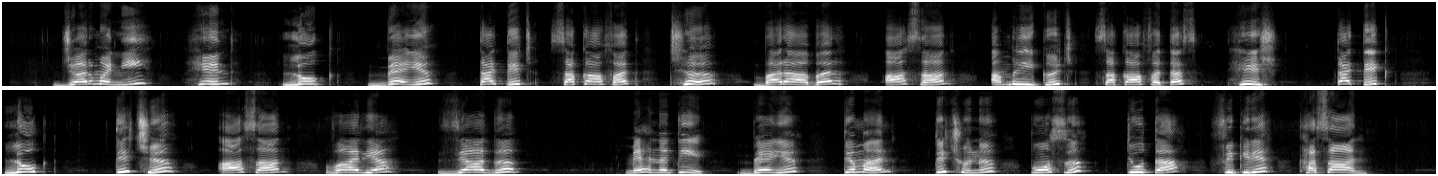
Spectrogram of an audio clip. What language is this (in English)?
Kashmiri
